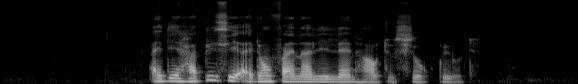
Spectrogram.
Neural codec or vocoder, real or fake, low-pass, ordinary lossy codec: autoencoder, 48 kHz, 128 numbers a frame, DAC-VAE, trained on Japanese speech; fake; none; none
